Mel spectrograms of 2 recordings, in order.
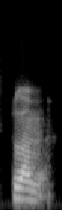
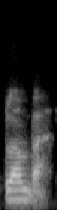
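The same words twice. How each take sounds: First: The b sound is silent in the middle. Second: The b sound is pronounced in the middle. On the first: The speaker calls it right. "The B is silent" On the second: The speaker calls it wrong. "So it's not plumber"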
